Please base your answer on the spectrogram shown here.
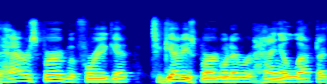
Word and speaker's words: Gettysburg: And speaking of Gettysburg, there's always another controversy whether it's pronounced Gettysburg or Gettysburg. Some people say, well, the town was named after James Geddes, so it should be Gettysburg, not Gettysburg.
